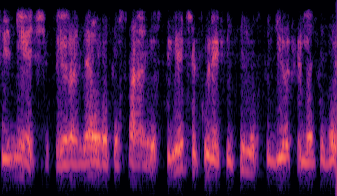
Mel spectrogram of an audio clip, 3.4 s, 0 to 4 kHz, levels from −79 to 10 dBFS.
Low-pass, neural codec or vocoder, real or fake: 3.6 kHz; vocoder, 22.05 kHz, 80 mel bands, HiFi-GAN; fake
